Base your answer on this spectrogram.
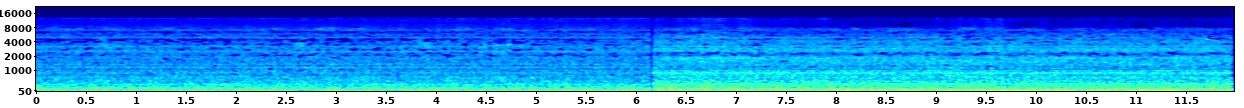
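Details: Steady low engine rumble like passing traffic, growing louder halfway through, with no animal calls heard.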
